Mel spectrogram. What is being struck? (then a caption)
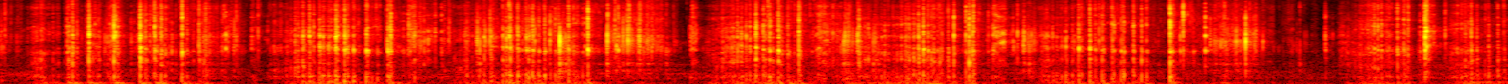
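Bar of soap. A solid rectangular bar of dry white soap is held in the hand and scraped with a utility knife blade, shaving off powdery flakes. Quick, dry, bright scratching strokes come in dense bursts with brief pauses between them, crisp and close with little low end.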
